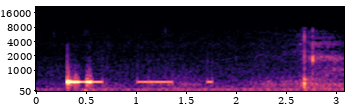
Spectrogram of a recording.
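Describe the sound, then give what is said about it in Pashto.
A faulty telephone line gives a few short, mid-pitched beeps of uneven length, faint against a low line hum, followed by a brief click near the end. “د تلیفون کرخې خراب دي او زمګ د میلمنو اړیکې پرې کیږي”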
